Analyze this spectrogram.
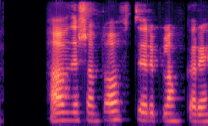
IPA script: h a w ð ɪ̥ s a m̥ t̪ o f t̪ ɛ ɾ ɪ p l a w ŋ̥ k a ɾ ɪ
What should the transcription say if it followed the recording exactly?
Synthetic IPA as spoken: h a v ð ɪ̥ s a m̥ t̪ ɔ f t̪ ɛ ɾ ɪ p l a w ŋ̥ k a ɾ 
